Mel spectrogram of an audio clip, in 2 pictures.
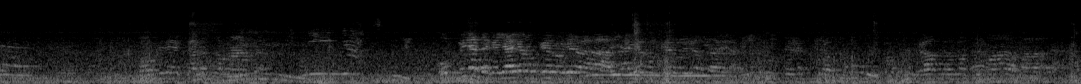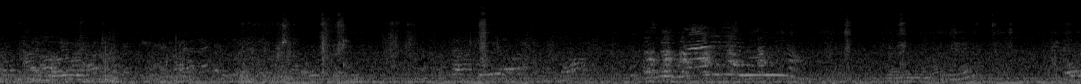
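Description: A man and a woman talk casually nearby, outdoors.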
